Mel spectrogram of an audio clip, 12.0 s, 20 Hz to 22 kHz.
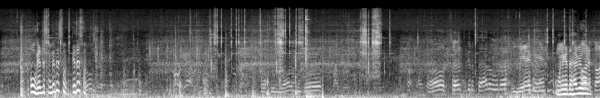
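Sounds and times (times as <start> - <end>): fishing reel whirring and clicking: 0.0 - 12.0
wind rumble on microphone: 0.0 - 12.0.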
